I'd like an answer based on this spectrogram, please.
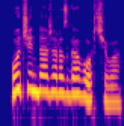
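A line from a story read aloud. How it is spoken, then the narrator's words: Chuckling, insinuating. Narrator (Russian): хохотнул я, вкрадчиво намекнув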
